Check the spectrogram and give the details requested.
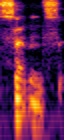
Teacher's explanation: we use what's called a glottal stop in place of the T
